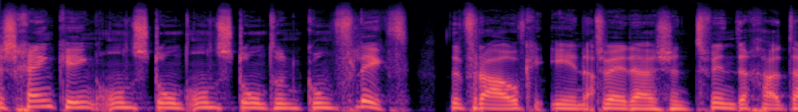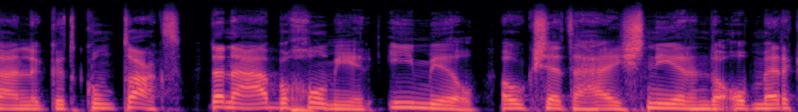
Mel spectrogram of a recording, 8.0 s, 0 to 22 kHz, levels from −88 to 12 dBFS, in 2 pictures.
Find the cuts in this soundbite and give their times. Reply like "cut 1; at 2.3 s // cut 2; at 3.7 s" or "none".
cut 1; at 0.9 s // cut 2; at 2.2 s // cut 3; at 2.6 s // cut 4; at 3.0 s // cut 5; at 5.0 s // cut 6; at 5.6 s // cut 7; at 6.4 s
